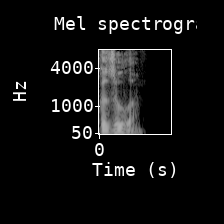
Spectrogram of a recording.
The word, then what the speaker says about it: Azula: Let's talk Azula.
